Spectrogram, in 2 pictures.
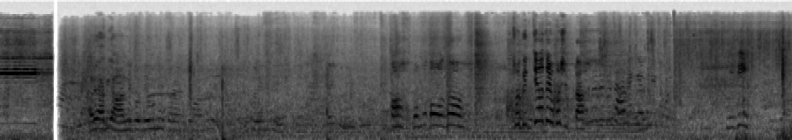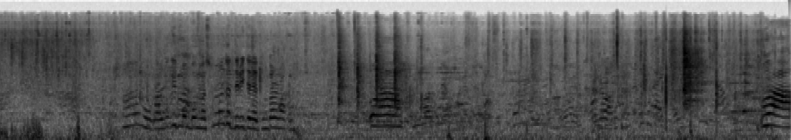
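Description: A young woman talks close to the microphone in a lively voice.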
